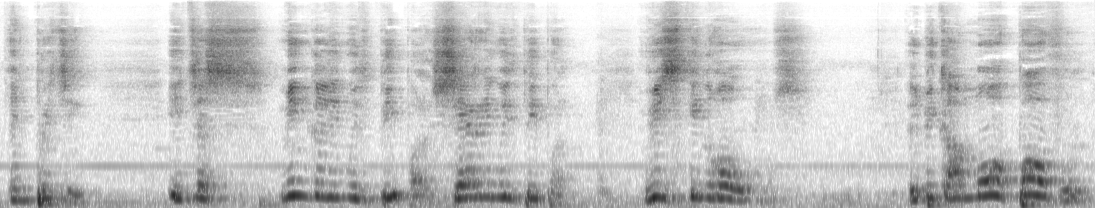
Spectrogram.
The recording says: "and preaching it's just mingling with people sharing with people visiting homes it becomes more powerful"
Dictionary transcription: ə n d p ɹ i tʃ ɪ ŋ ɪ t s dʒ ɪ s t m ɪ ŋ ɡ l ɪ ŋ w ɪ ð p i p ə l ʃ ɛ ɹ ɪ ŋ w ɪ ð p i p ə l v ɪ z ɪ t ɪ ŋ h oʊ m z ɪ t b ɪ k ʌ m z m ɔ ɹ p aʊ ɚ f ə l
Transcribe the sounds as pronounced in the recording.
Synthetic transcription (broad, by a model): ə n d p ɹ i tʃ ɪ ŋ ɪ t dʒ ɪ s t m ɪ ŋ ɡ l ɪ ŋ w ɪ ð p i p ə l ʃ ɛ ɹ ɪ ŋ w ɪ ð p i p ə l w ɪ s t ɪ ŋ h oʊ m s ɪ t b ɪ k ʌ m m ɔ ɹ p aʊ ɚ f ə l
